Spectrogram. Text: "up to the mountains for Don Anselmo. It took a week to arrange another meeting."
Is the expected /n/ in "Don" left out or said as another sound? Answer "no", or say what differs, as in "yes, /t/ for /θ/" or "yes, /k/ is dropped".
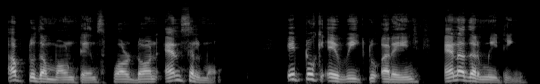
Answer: no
